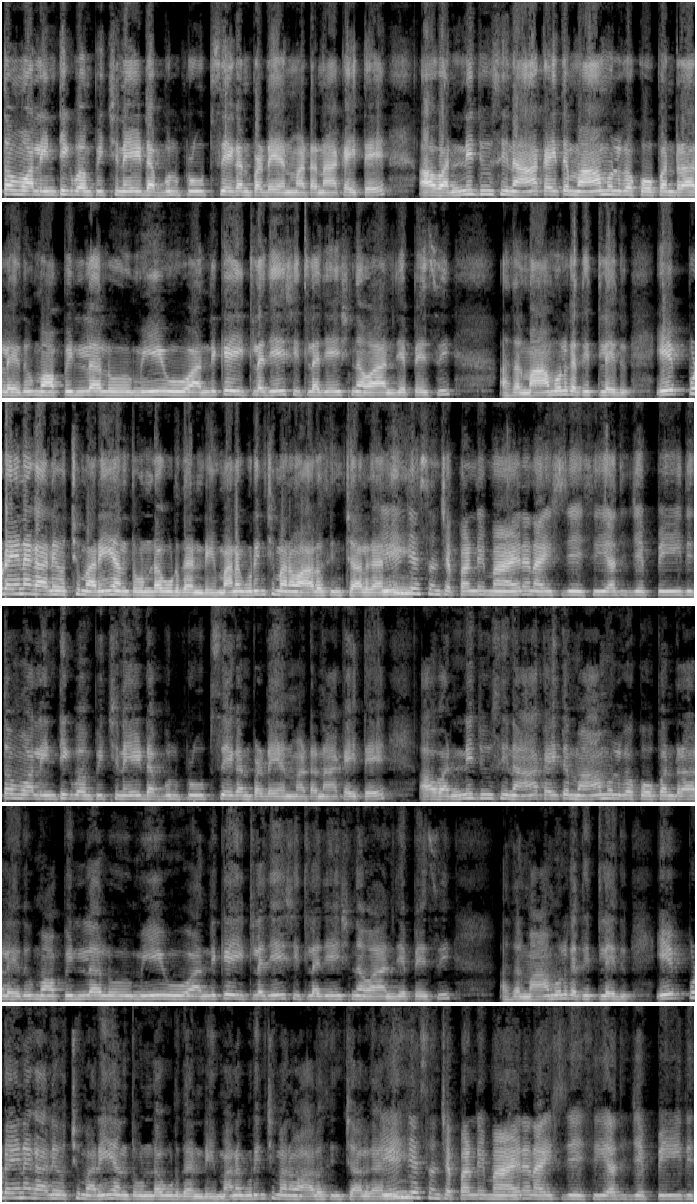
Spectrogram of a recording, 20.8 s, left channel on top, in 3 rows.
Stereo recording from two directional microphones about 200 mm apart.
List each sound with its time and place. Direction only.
0.0 s speech: 15° left (ahead or behind)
